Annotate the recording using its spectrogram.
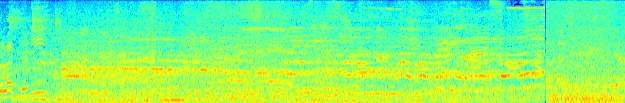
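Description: Pop music plays loudly from a nearby bar.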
